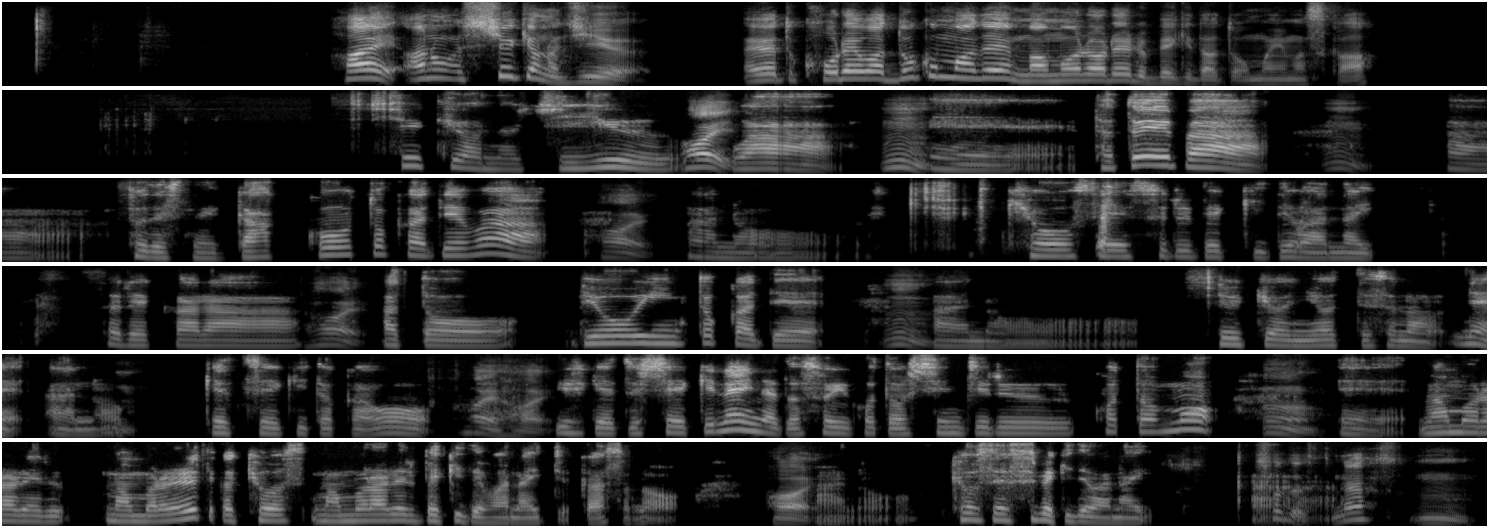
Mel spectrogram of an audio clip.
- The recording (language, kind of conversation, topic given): Japanese, unstructured, 宗教の自由はどこまで守られるべきだと思いますか？
- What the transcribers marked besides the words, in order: other background noise; distorted speech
